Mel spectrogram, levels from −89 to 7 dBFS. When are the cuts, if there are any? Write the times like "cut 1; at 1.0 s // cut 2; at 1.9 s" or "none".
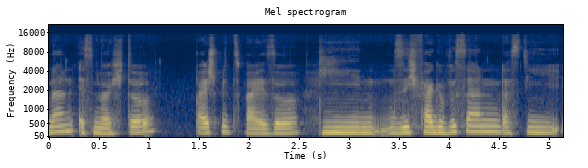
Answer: cut 1; at 2.7 s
